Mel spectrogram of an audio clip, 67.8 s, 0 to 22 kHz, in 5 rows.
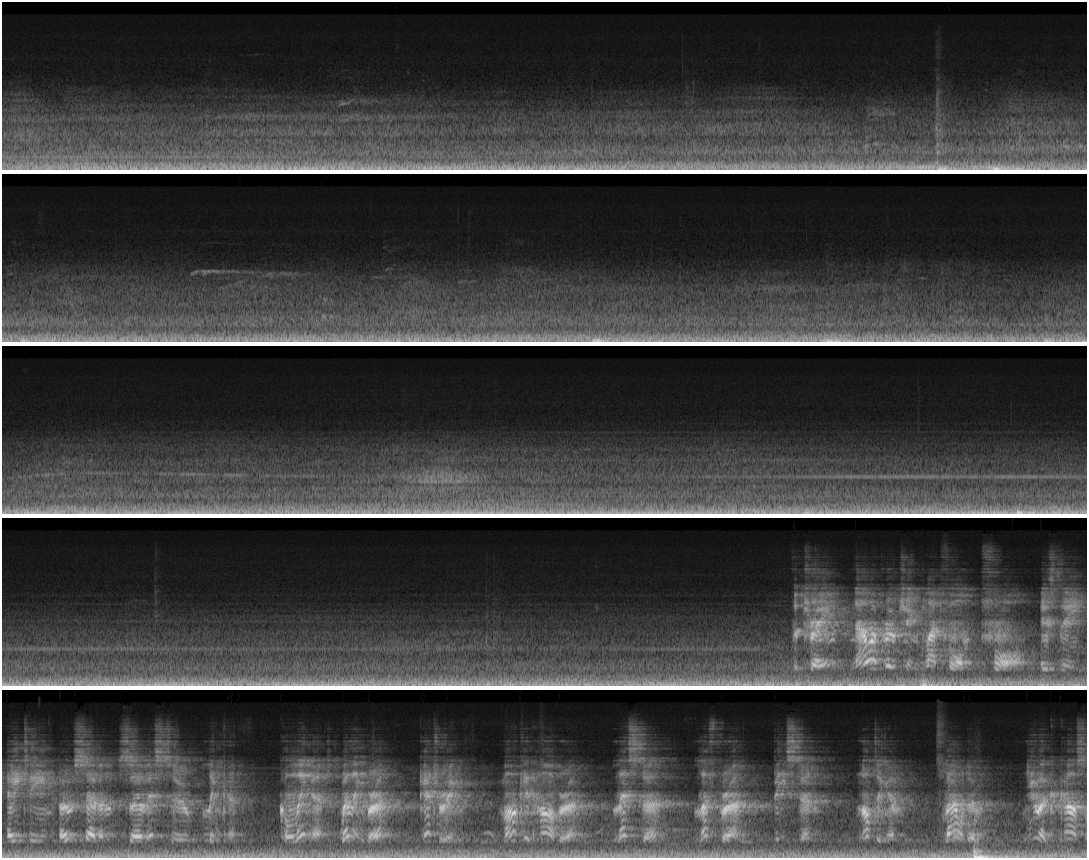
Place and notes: Bedford Railway Station, Platform 4.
